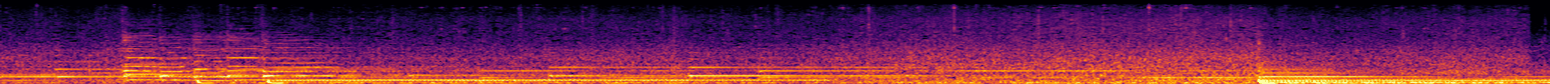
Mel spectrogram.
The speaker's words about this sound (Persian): بارون میاد، بیاین تو. بیاین تو.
